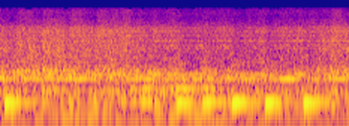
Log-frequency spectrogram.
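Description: A live band playing music: an electronic keyboard with drums and hand-drum percussion.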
